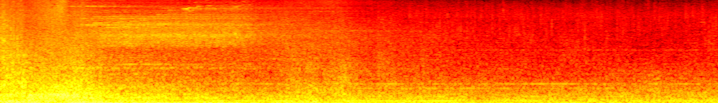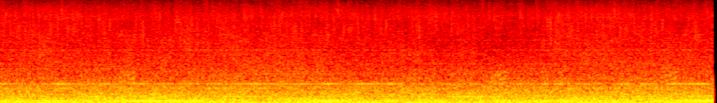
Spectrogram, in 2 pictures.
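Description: A triumphant fanfare swells and fades.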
